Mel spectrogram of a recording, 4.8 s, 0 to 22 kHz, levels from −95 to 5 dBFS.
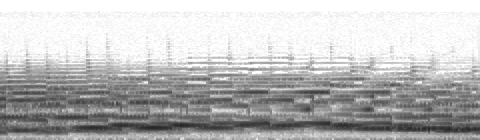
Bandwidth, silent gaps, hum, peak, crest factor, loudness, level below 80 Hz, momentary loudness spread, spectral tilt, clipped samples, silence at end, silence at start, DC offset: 4 kHz; none; none; -6 dBFS; 10 dB; -18 LUFS; -60 dBFS; 5 LU; -7 dB/octave; under 0.1%; 0 s; 0 s; under 0.1%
